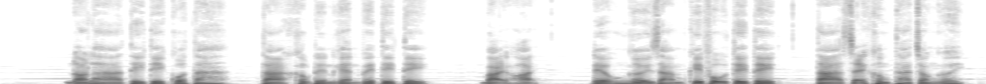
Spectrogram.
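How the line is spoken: Gentle lamenting woman. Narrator (Vietnamese): nhị tiểu thư nhả miệng ra, giọng dịu dàng than

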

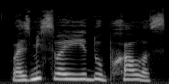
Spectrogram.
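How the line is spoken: Plain. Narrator (Russian): сказал Тирах

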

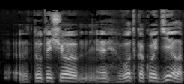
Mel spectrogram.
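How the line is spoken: Mumbling. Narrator (Russian): промямлил Муки

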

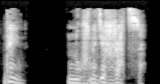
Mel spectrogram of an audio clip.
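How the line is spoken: Quiet. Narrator (Russian): тихо сказал Барда

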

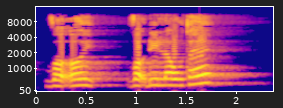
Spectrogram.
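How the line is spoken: Loud shout. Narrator (Vietnamese): hét to

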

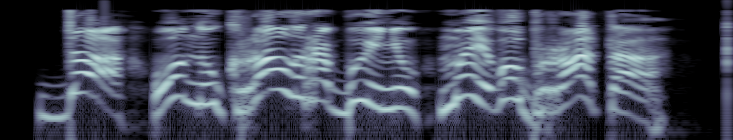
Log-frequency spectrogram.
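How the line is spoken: Admiral shouting. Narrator (Russian): кричал адмирал

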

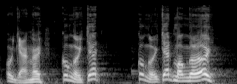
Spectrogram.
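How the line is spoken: Panicked shout. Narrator (Vietnamese): anh vội hét toáng lên

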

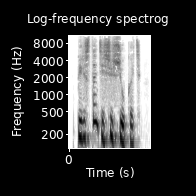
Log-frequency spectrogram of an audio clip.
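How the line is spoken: Angry. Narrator (Russian): зло сказала я

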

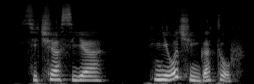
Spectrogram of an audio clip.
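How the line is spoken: Laughing. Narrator (Russian): рассмеялся

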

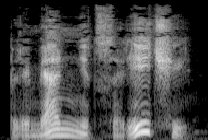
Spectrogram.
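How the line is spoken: Surprised exclamation. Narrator (Russian): воскликнул Эмис

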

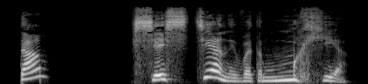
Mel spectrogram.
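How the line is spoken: Growl. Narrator (Russian): рыкнул магистр

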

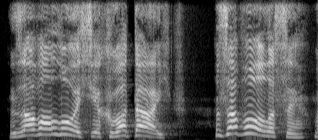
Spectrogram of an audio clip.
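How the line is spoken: Shouting in unison. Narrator (Russian): в один голос закричали мы с бабкой

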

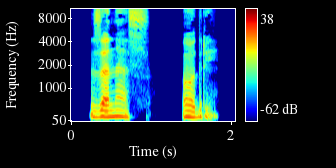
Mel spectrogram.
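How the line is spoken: Hoarse whisper from behind. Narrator (Russian): Хрипло шепчет голос у меня за спиной

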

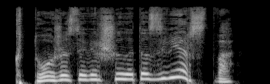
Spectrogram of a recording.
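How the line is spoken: Scolding exclamation, aunt. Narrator (Russian): воскликнула тетушка Севрие, как будто обращалась к непослушным школьникам

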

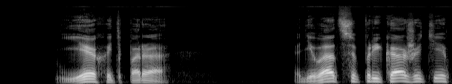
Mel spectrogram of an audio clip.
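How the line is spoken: Sullen angry grumble. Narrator (Russian): проворчал он по своему обыкновению с такой злобной угрюмостью, точно обругал его

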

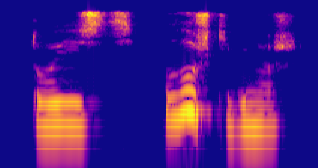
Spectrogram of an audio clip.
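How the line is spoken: Uncertain question. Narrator (Russian): неуверенно спросила Кейт

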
